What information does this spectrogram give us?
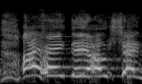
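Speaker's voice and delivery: mock, very high, shrill, drawn-out furious yelling. Retelling a story, imitating the angry daughter yelling: imitating an angry yell. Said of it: "She's just yelling at this guy".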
